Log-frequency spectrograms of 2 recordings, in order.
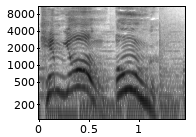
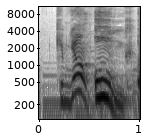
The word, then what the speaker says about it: Kim Jong Un: And Kim Jong. Ung. – I don't think you pronounce that like Kim Jong. – Kim Jong. – Ung.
